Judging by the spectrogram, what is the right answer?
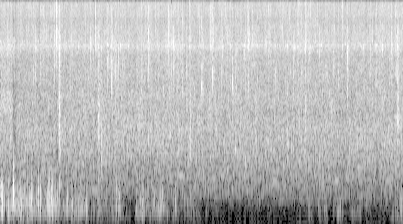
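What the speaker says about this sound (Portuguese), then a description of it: "Chuvinha que a gente está presenciando aqui no Sertão do Alegre." Light rain patters outdoors in the Sertão countryside near Sobral, Ceará, with soft scattered drops and a gentle wash of sound. A few louder ticks come near the start.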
